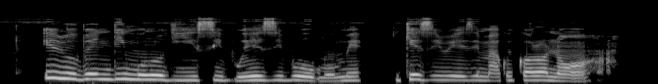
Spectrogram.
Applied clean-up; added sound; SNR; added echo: none; none; none; none.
